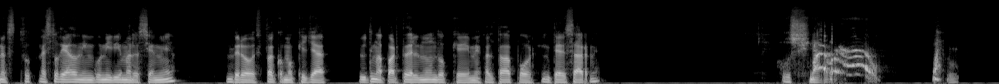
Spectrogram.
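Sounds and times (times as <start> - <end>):
speech: 0.0 - 6.1, 7.8 - 9.7
dog barking: 8.1 - 8.8.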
